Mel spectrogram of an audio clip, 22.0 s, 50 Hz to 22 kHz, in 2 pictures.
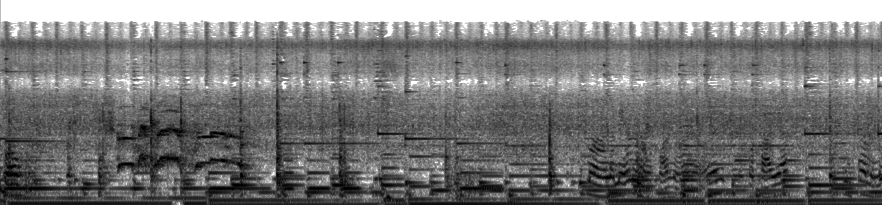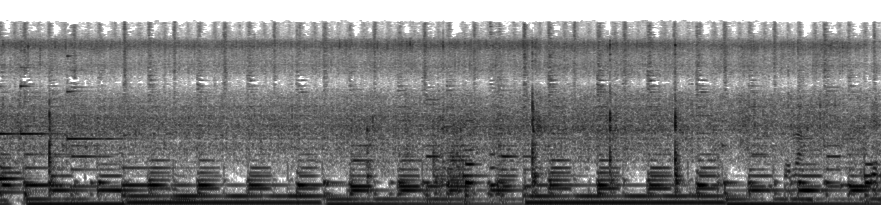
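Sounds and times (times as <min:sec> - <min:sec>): background music: 0:00.0 - 0:22.0
food sizzling in a pan: 0:00.0 - 0:22.0
spatula ticking against pan: 0:01.2 - 0:04.5.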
